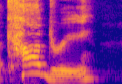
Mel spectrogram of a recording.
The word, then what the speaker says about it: cadre: Indeed, those who leave home to become career missionaries need a cadre of consecrated and zealous supporters back home." Now, full disclosure, we did not know how to pronounce cadre. – I'm under the impression it's cadre. – Cadre, like padre.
